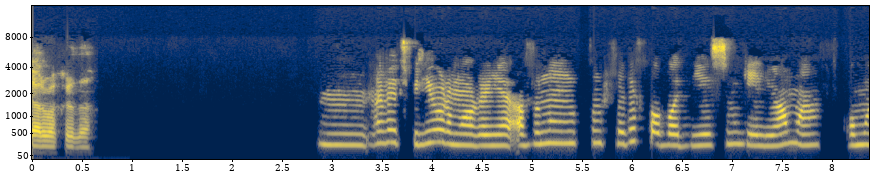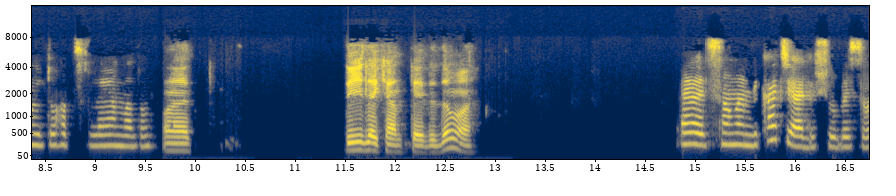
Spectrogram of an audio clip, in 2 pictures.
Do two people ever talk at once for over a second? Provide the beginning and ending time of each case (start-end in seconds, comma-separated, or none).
none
